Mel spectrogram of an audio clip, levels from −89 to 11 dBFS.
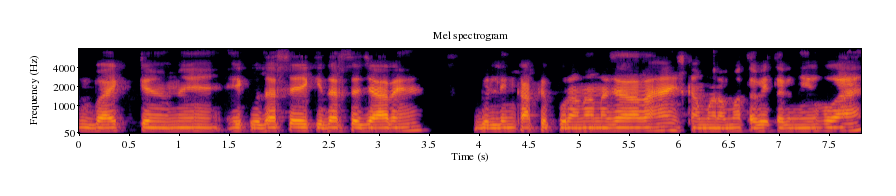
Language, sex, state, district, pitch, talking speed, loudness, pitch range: Hindi, male, Chhattisgarh, Raigarh, 115 Hz, 200 wpm, -17 LUFS, 110-115 Hz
